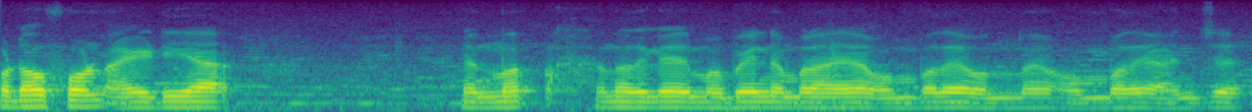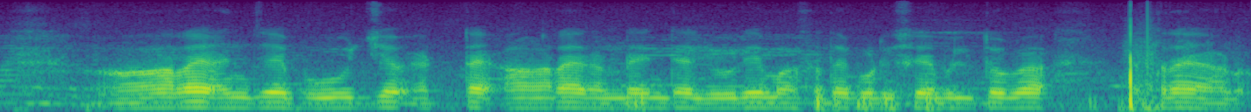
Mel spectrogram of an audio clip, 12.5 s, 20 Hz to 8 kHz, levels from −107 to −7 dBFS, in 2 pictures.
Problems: low volume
